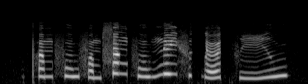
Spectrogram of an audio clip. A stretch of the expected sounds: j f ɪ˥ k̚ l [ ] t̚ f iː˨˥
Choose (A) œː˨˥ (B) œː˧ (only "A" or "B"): A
